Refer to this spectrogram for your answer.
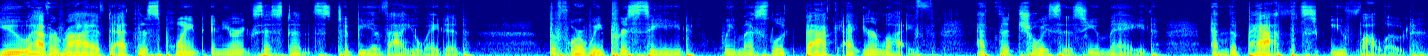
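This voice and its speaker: A man puts on a resonant character voice at medium pitch. His intonation is lively and his pace fairly slow. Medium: read story. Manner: unwavering, neutral, detached.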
